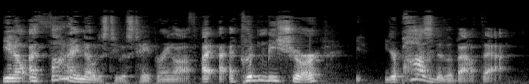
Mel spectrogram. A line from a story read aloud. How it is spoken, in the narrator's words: Harry said excitedly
